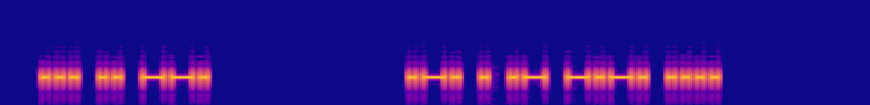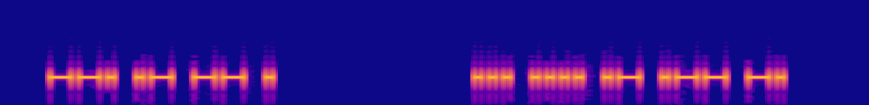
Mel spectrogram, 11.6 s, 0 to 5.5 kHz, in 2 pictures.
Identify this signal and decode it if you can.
Morse code, heard as a keyed tone, about 25 wpm, 550 Hz. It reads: SIG REACH GAME SHAWN
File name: Ultimate Word List / 25WPM Ultimate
